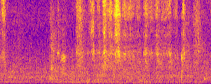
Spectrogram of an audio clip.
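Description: Faint scratching of chalk on a blackboard as words are handwritten, in short irregular strokes.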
